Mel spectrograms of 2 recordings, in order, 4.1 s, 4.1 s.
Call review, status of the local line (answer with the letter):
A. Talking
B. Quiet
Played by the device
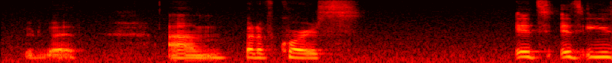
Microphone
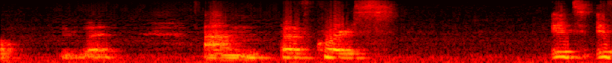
B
